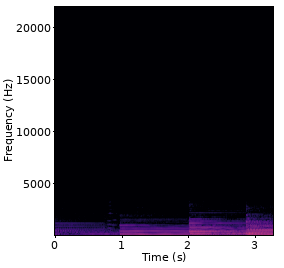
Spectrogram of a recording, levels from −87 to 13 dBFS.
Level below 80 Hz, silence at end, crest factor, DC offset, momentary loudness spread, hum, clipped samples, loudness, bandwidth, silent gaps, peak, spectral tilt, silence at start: -56 dBFS; 0 s; 16 dB; under 0.1%; 19 LU; none; under 0.1%; -47 LUFS; 10.5 kHz; none; -30 dBFS; -9.5 dB/octave; 0 s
